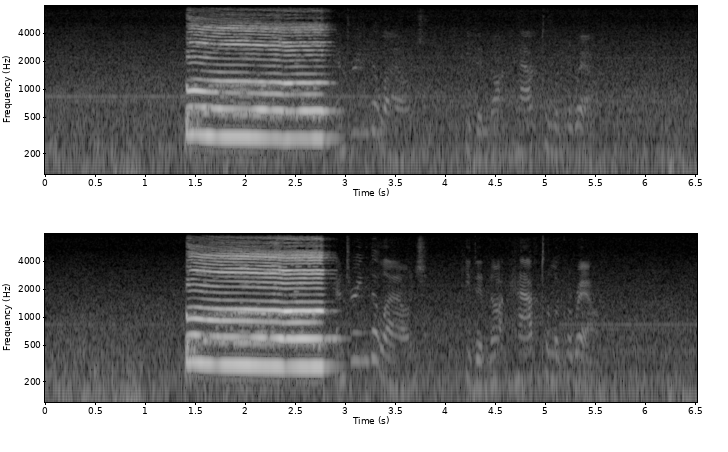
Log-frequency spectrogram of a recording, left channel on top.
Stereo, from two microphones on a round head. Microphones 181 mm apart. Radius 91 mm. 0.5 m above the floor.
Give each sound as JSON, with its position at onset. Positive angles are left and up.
{"t": 1.4, "sound": "a scream", "side_deg": -5, "distance_m": 2.0}
{"t": 2.9, "sound": "a woman speaking", "side_deg": -50, "distance_m": 1.7}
